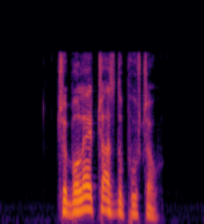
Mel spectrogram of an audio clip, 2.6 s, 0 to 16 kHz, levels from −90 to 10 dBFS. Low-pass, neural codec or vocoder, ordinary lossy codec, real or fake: 7.2 kHz; none; none; real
